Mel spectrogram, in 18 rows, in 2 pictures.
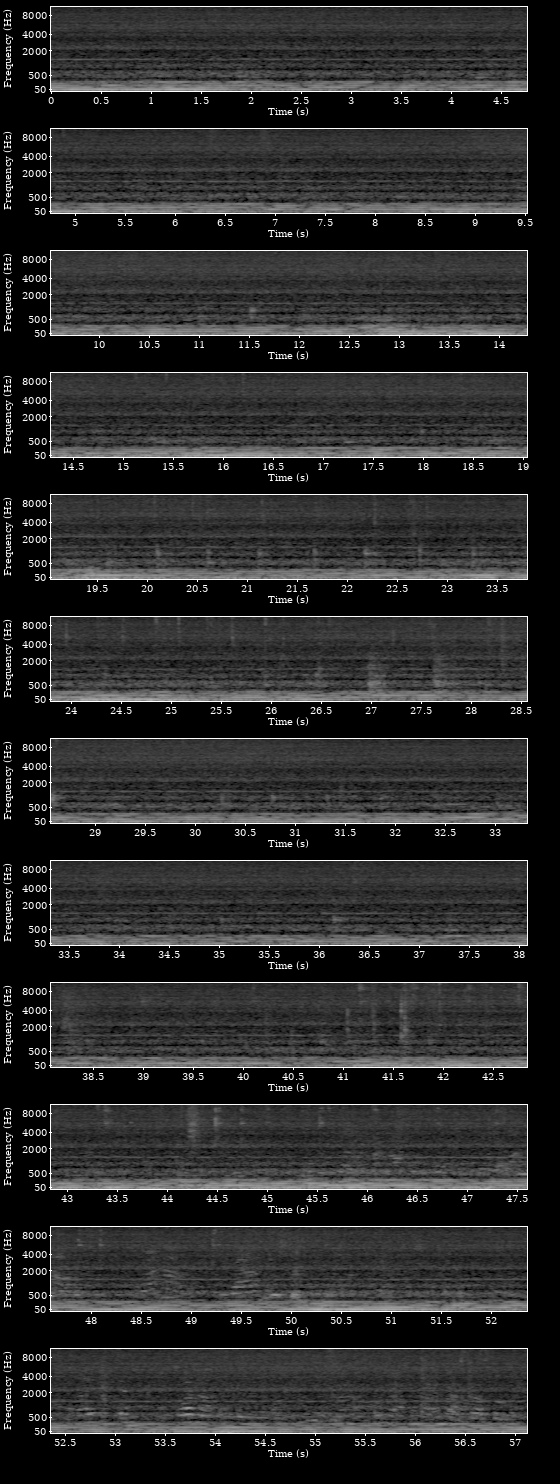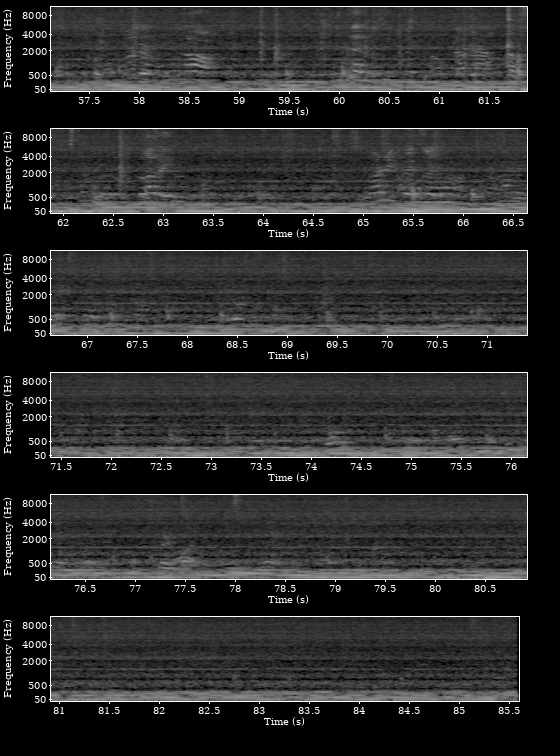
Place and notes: {"title": "Tallinn, Pikk jalg, drain - street sound in drain", "date": "2011-07-06 16:25:00", "description": "sound of pikk jalg street, recorded in resonating rain drain", "latitude": "59.44", "longitude": "24.74", "altitude": "47", "timezone": "Europe/Tallinn"}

